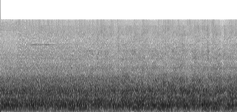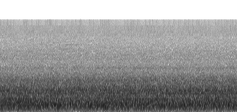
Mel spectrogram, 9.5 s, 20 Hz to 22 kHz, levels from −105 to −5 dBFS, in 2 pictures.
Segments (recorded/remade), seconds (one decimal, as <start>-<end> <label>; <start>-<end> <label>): 0.0-1.8 recorded; 1.8-4.6 remade; 4.6-9.5 recorded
